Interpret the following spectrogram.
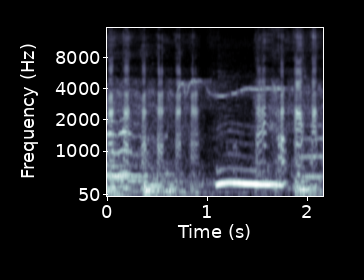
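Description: Cartoon soundtrack: light background music, then a short held hooting 'ooh' sound from about one second in, lasting under a second.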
